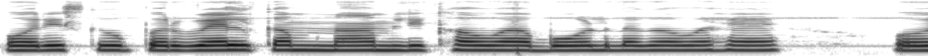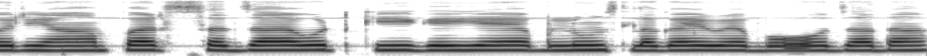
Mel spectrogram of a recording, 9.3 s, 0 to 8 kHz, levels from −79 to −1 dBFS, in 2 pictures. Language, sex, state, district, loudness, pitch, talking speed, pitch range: Hindi, female, Rajasthan, Bikaner, -15 LUFS, 215 Hz, 160 wpm, 210-220 Hz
